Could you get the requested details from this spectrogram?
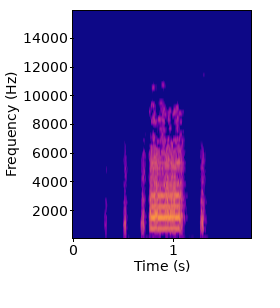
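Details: Short burst from a red junglefowl hen: two quick clucks, a loud grating squawk, and one final cluck.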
